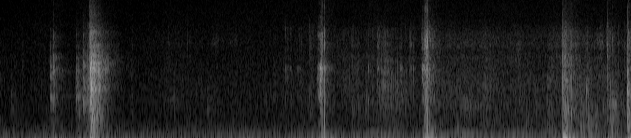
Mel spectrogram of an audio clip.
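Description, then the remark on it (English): Several sharp, brief clicks and scrapes of a woman lighting her third cigarette, spaced a second or so apart, ending with a quick knocking sound as the cigarette is knocked out of her mouth. Quiet, with no talking. “And that sound at the end there is Lois lighting a third cigarette, only to have Dan knock it out of her mouth.”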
